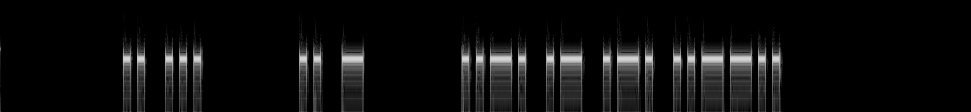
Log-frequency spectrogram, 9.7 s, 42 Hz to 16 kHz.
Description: Morse code, heard as a keyed tone, about 17 wpm, 700 Hz. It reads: IS IT FAR?
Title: 2x Word-Spacing - Sentences from Top 300 Words - 17wpm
